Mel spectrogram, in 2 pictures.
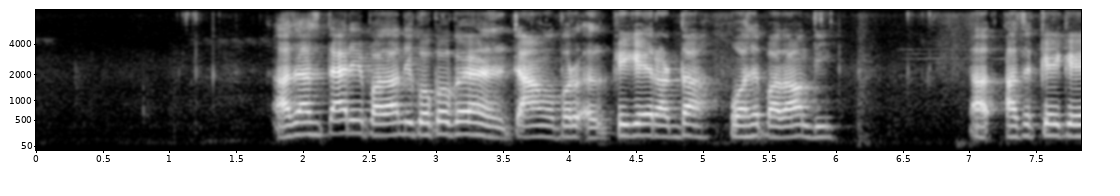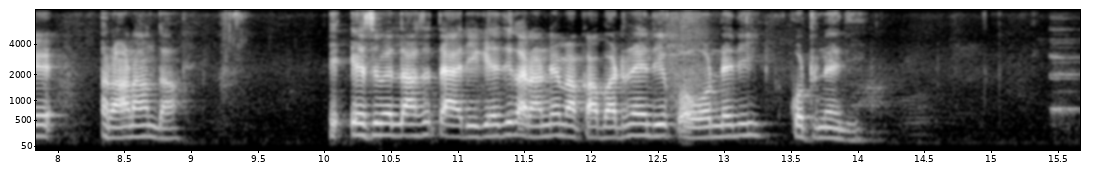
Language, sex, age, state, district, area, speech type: Dogri, female, 60+, Jammu and Kashmir, Reasi, rural, spontaneous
